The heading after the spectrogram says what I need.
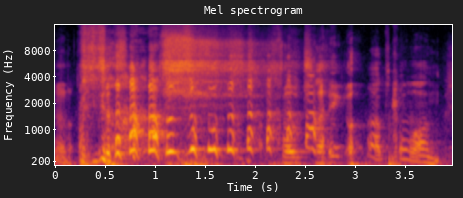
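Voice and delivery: high-pitched laughing protest, slow; laughing exasperation. Retold or imitated. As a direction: laugh through a mock plea to the heckler.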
